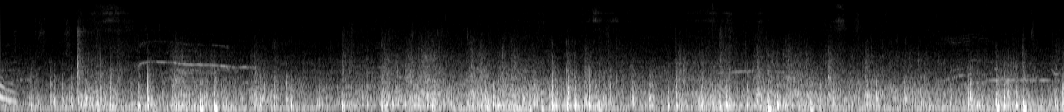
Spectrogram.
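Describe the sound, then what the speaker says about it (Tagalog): Fireworks boom and crackle continuously all around at a distance in Dubai, a dense rumbling barrage with people talking and exclaiming over it. "Palibot ng fireworks eh."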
